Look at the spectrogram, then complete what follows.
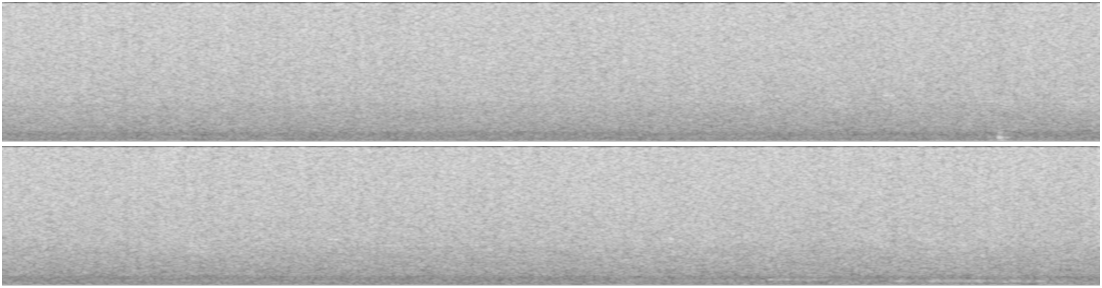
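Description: Loud, steady hiss of static-like noise, with no pitch or rhythm to it.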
